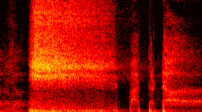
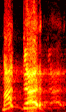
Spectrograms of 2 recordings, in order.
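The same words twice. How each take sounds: First: It is said quietly and gently. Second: It is shouted loudly. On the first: God speaks gently from within. The speaker calls it right. "परमेश्वर बहुत धीमी आवाज में बात करता है" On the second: A mistaken idea of how God calls out. The speaker calls it wrong. "शायद परमेश्वर ऐसे चिल्लाता है"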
